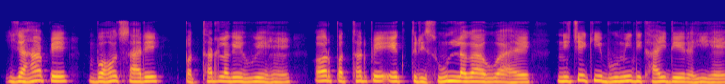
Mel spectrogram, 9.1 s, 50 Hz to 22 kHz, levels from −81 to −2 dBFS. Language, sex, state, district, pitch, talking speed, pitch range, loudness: Hindi, male, Jharkhand, Jamtara, 195 Hz, 150 wpm, 180-210 Hz, -17 LUFS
